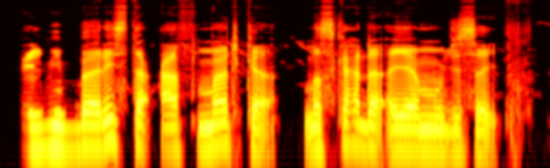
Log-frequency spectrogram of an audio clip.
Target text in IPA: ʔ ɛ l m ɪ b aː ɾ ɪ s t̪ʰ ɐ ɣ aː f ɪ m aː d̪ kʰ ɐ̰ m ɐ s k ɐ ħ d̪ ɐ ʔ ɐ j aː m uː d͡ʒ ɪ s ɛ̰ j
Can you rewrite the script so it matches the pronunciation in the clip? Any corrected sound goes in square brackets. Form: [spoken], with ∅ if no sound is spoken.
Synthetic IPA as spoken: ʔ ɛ l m ɪ b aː ɾ ɪ s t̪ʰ ɐ [ʕ] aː f ɪ m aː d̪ kʰ ɐ̰ m ɐ s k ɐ ħ d̪ ɐ ʔ ɐ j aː m uː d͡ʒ ɪ s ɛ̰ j

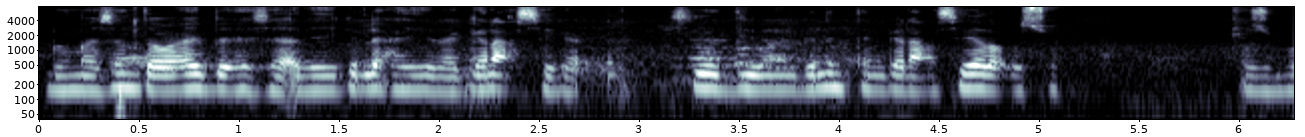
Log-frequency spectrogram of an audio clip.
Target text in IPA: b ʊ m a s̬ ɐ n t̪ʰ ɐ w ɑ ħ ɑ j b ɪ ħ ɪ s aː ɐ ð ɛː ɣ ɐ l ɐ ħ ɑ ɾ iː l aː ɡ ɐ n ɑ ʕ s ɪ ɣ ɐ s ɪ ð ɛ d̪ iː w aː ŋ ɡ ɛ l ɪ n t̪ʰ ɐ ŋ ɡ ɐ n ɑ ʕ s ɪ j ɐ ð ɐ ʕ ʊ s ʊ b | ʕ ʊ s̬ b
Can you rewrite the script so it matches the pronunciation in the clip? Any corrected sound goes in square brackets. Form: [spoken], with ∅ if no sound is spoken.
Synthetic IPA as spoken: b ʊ m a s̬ ɐ n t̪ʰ ɐ w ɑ ħ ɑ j b ɪ ħ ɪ s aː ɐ ð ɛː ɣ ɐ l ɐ ħ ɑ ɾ iː [ɾ] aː ɡ ɐ n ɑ ʕ s ɪ ɣ ɐ s ɪ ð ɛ d̪ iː w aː ŋ ɡ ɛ l ɪ n t̪ʰ ɐ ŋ ɡ ɐ n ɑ ʕ s ɪ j ɐ ð ɐ ʕ ʊ s ʊ b | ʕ ʊ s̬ b

